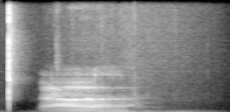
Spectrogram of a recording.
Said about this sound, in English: The clap was great. That didn't sound right, but whatever.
